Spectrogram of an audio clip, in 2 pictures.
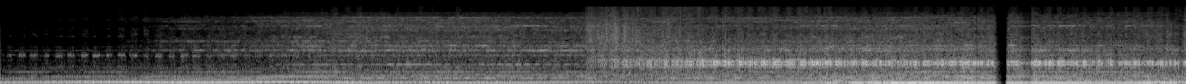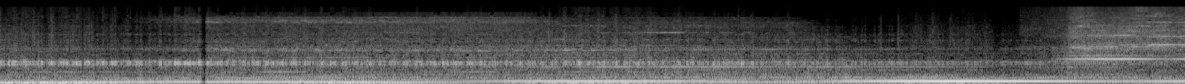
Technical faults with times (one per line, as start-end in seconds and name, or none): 9.95-10.08 call audio freeze
10.22-10.33 short stall from a late packet
13.86-13.93 short stall from a late packet
17.11-17.57 jitter buffer speed-up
